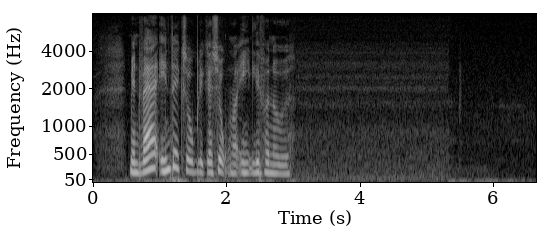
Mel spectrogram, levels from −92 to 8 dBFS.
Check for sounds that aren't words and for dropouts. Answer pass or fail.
pass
